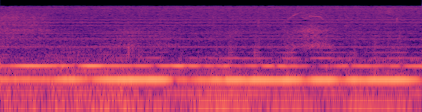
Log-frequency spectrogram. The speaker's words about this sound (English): These songs, this song that you're listening to, is being sung by some whales. Literal whale songs.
